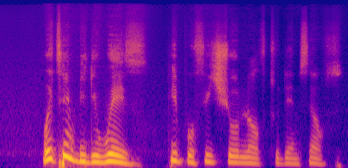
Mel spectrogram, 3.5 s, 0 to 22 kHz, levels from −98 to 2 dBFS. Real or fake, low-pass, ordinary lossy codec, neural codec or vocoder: fake; 19.8 kHz; none; autoencoder, 48 kHz, 32 numbers a frame, DAC-VAE, trained on Japanese speech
